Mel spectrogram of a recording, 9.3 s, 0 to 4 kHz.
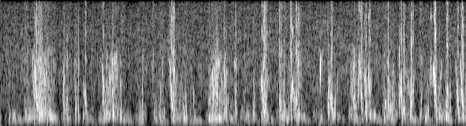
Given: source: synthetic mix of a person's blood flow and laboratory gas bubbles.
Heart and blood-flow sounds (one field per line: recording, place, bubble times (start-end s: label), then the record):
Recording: Doppler ultrasound of blood flow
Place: precordium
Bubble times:
0.00-0.04 s: bubbles
0.46-1.14 s: bubbles
1.23-1.38 s: bubbles
1.46-1.60 s: bubbles
1.64-1.78 s: bubbles
2.00-2.46 s: bubbles
2.82-2.93 s: bubbles
3.01-3.32 s: bubbles
3.37-3.77 s: bubbles
3.83-3.90 s: bubbles
4.13-4.57 s: bubbles
4.67-4.75 s: bubbles
4.87-4.92 s: bubbles
5.03-5.13 s: bubbles
5.18-5.37 s: bubbles
5.54-6.06 s: bubbles
6.35-6.44 s: bubbles
6.51-6.78 s: bubbles
6.95-7.44 s: bubbles
7.62-8.29 s: bubbles
8.36-8.45 s: bubbles
8.49-9.03 s: bubbles
9.09-9.33 s: bubbles
From the record:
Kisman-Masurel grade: 242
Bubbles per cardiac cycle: several, 3 to 8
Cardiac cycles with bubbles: 100%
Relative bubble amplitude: moderate (0.250 to 0.450)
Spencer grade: 3 (all of the cardiac periods contain showers or single bubble signals, but not dominating or overriding the cardiac motion signals)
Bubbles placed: anywhere in the cardiac cycle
